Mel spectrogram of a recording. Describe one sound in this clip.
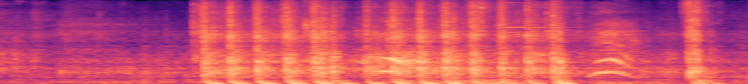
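A submachine gun fires in rapid bursts close by.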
